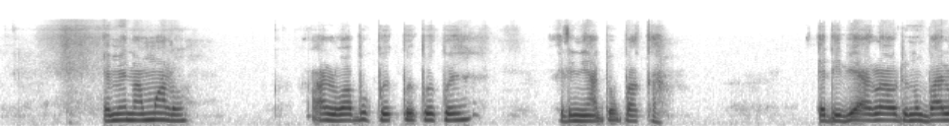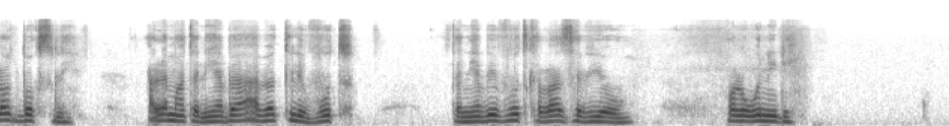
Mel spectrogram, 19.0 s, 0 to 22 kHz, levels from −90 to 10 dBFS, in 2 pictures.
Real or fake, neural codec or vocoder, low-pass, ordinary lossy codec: real; none; 10.8 kHz; Opus, 16 kbps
